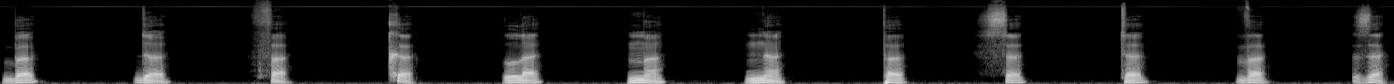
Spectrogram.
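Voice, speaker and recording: A man reading as a pronunciation model for a language lesson, giving single sounds slowly and separately. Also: low-pitched, steady tone, a little mellow, no room sound, clean studio sound. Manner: slow, isolated enunciation of single sounds.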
